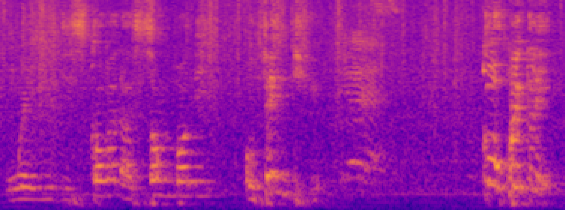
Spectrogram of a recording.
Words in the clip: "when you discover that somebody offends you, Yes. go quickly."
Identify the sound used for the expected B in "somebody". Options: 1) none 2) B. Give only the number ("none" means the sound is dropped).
1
